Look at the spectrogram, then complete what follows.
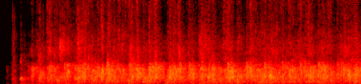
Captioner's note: audience applauds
